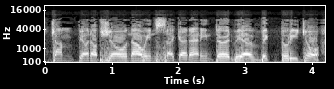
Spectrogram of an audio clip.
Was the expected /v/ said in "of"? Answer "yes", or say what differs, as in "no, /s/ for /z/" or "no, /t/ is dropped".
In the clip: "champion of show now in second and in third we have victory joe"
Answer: no, /p/ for /v/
